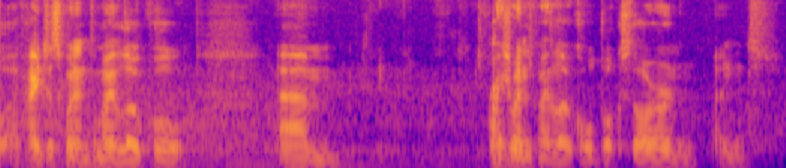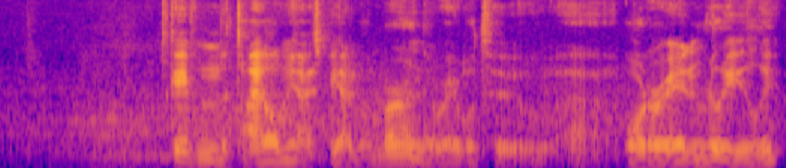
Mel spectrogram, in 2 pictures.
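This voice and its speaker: A man's voice: lowish voice, a little mellow, slight background noise. A man hosting an unscripted book livestream, chatting casually in a rambling, hesitant way and often trailing off mid-thought.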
